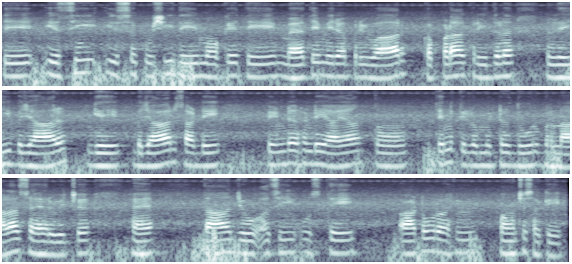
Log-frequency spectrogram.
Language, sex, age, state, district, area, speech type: Punjabi, male, 18-30, Punjab, Barnala, rural, spontaneous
